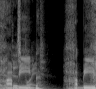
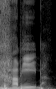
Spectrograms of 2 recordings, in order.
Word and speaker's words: Khabib: bit more sense Habib we got to start pronouncing his name right Habib Habib he he's cemented his legacy enough we have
